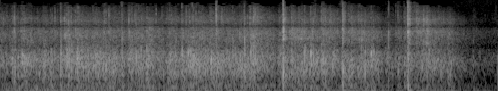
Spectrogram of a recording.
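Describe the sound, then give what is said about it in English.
A crowd applauds steadily, many hands clapping in a dense, continuous patter with a few sharper claps standing out, in response to figures on churches formed in the U.S., Mexico and Kenya. “Yeah, you guys can clap. That's worth clapping for, right?”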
